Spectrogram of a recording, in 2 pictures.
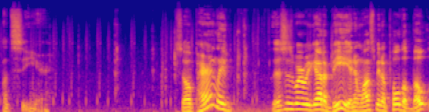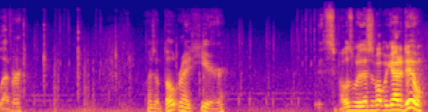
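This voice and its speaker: A man in his thirties chats casually while he streams a game. His voice sits a little on the high side, and he rambles as he thinks aloud. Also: animated, normal speed, long pauses, husky. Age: 30s. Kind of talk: casual livestream chat.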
